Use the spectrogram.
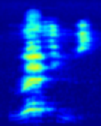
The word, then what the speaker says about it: refuse: typist is option A, refuse. Refuse is also stressed on the first syllable as is typist.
